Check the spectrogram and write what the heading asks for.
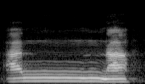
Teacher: নুনের উপর তাসদিদ হইলে গুন্না করিয়া পড়িতে হয়, ইহাকে ওয়াজিব গুন্নাহ বলে। যেমন আলিফ নুন জবর আন, নুন জবর না, আন্না।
